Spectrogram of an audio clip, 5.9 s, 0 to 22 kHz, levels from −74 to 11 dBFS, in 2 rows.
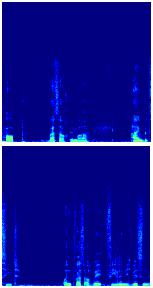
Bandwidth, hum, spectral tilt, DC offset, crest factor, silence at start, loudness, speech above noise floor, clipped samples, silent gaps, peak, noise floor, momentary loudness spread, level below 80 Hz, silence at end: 16.5 kHz; none; -6 dB/octave; under 0.1%; 20 dB; 0 s; -35 LUFS; 25 dB; under 0.1%; none; -16 dBFS; -60 dBFS; 14 LU; -50 dBFS; 0 s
